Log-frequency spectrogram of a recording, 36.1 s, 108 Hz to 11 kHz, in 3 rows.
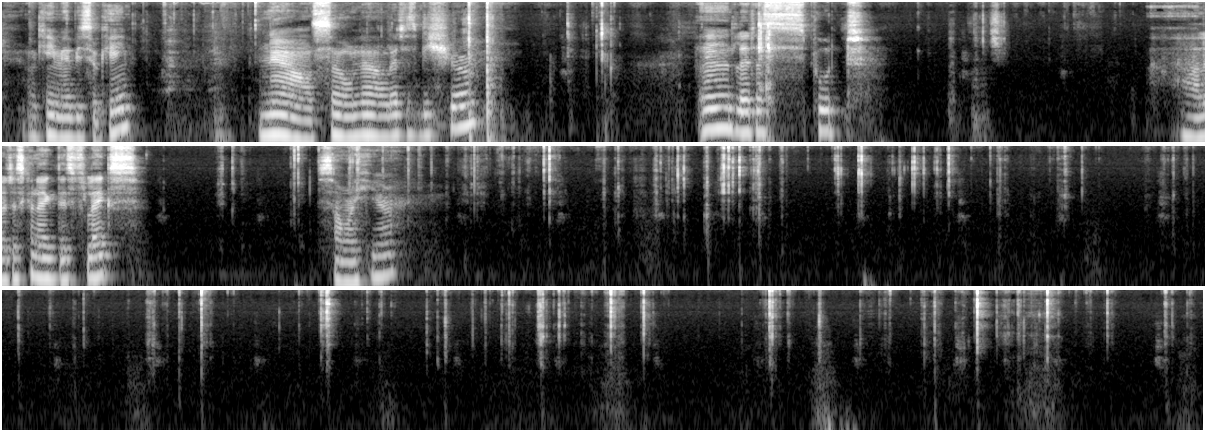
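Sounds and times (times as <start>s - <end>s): small clicks and taps of phone parts: 4.6s - 6.2s, 14.2s - 30.8s, 31.4s - 36.0s.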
